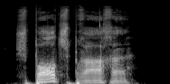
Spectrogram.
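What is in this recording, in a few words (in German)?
"Sportsprache", German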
